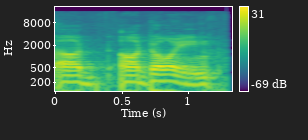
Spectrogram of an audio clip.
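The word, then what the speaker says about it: Ardougne: And they asked us to pronounce Ardoin, which is how it's pronounced, and I said Ardy, just Because it's easy.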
